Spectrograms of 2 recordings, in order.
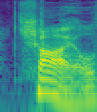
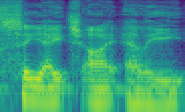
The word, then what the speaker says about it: Chile: Child, C H I L E, as in short for child, but incorrectly pronounced Chile, by Mr.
